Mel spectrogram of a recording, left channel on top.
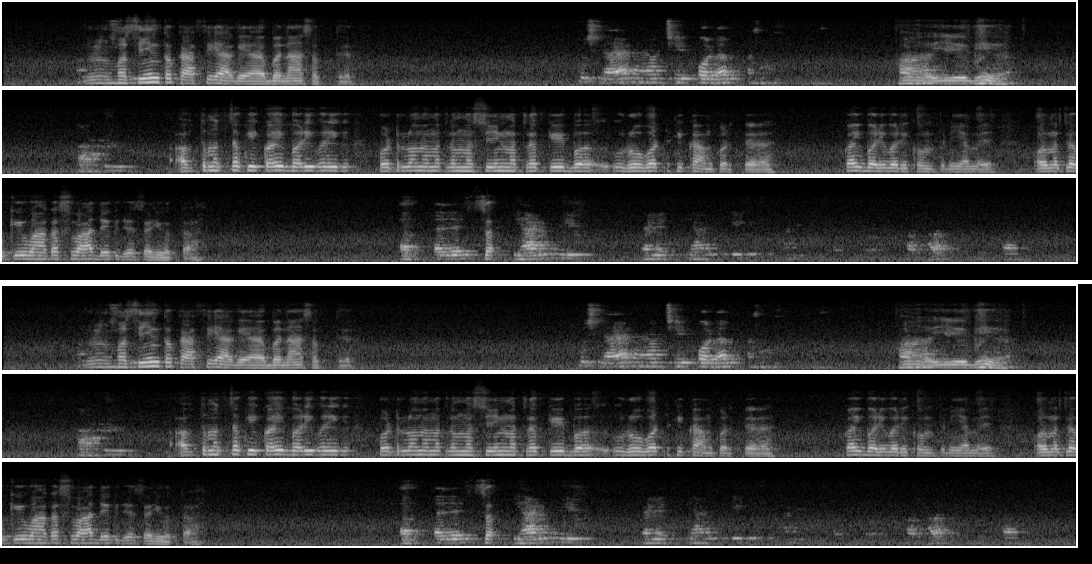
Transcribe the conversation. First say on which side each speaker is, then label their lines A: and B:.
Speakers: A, on the left; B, on the left.
A: آپ
B: ہ
A: کچھ
B: مشین
A: بھی
B: تو کافی آ آ گیا بنا سکتے ہیں
A: کچھ نیا نیا اچھے پروڈکٹ بنا سکتے ہیں
B: ہاں
A: اور مارکیٹ
B: یہ
A: میں
B: بھی
A: بھیج
B: ہے
A: سکتے ہیں کافی
B: اب تو مطلب کہ کئی بڑی بڑی فٹ میں مطلب مشین مطلب کہ روبوٹ ہی کام کرتے ہیں کئی بڑی بڑی کمپنیاں م اور مطلب کہ وہاں کا سواد ایک جیسا ہی ہوتا ہے
A: اب پہلے
B: س
A: بہار میں بھی پہلے بہار میں بھی چھوٹا نہیں ملتا، اب ہر جگہ ملتا ہے،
